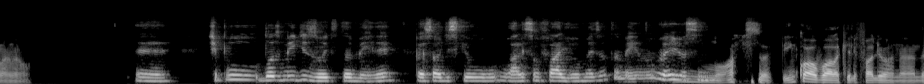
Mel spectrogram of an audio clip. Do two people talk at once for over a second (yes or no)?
no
